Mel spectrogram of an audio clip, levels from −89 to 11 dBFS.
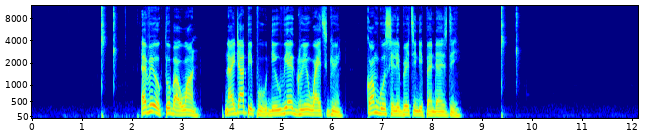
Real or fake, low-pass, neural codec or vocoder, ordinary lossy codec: real; none; none; none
